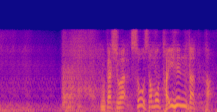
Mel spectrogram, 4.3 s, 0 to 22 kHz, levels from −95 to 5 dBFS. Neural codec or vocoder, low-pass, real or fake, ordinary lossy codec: codec, 24 kHz, 0.5 kbps, DualCodec; 7.2 kHz; fake; none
